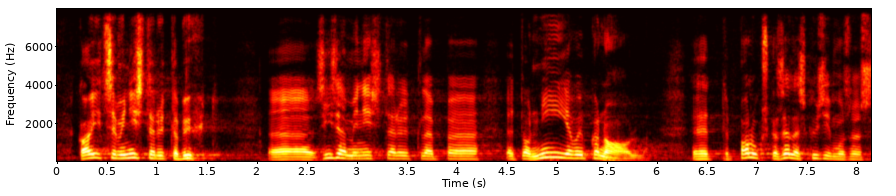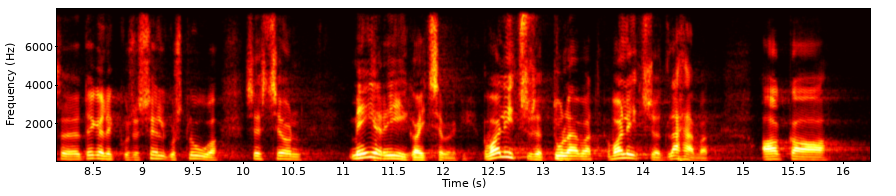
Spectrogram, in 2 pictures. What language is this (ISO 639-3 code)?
est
